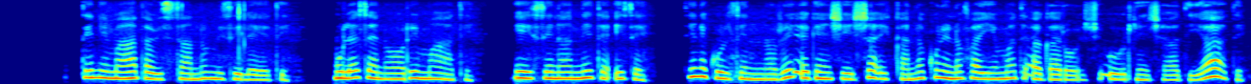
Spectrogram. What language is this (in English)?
Sidamo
